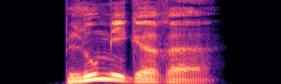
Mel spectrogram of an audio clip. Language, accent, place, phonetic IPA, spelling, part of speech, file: German, Germany, Berlin, [ˈbluːmɪɡəʁə], blumigere, adjective, De-blumigere.ogg
- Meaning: inflection of blumig: 1. strong/mixed nominative/accusative feminine singular comparative degree 2. strong nominative/accusative plural comparative degree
